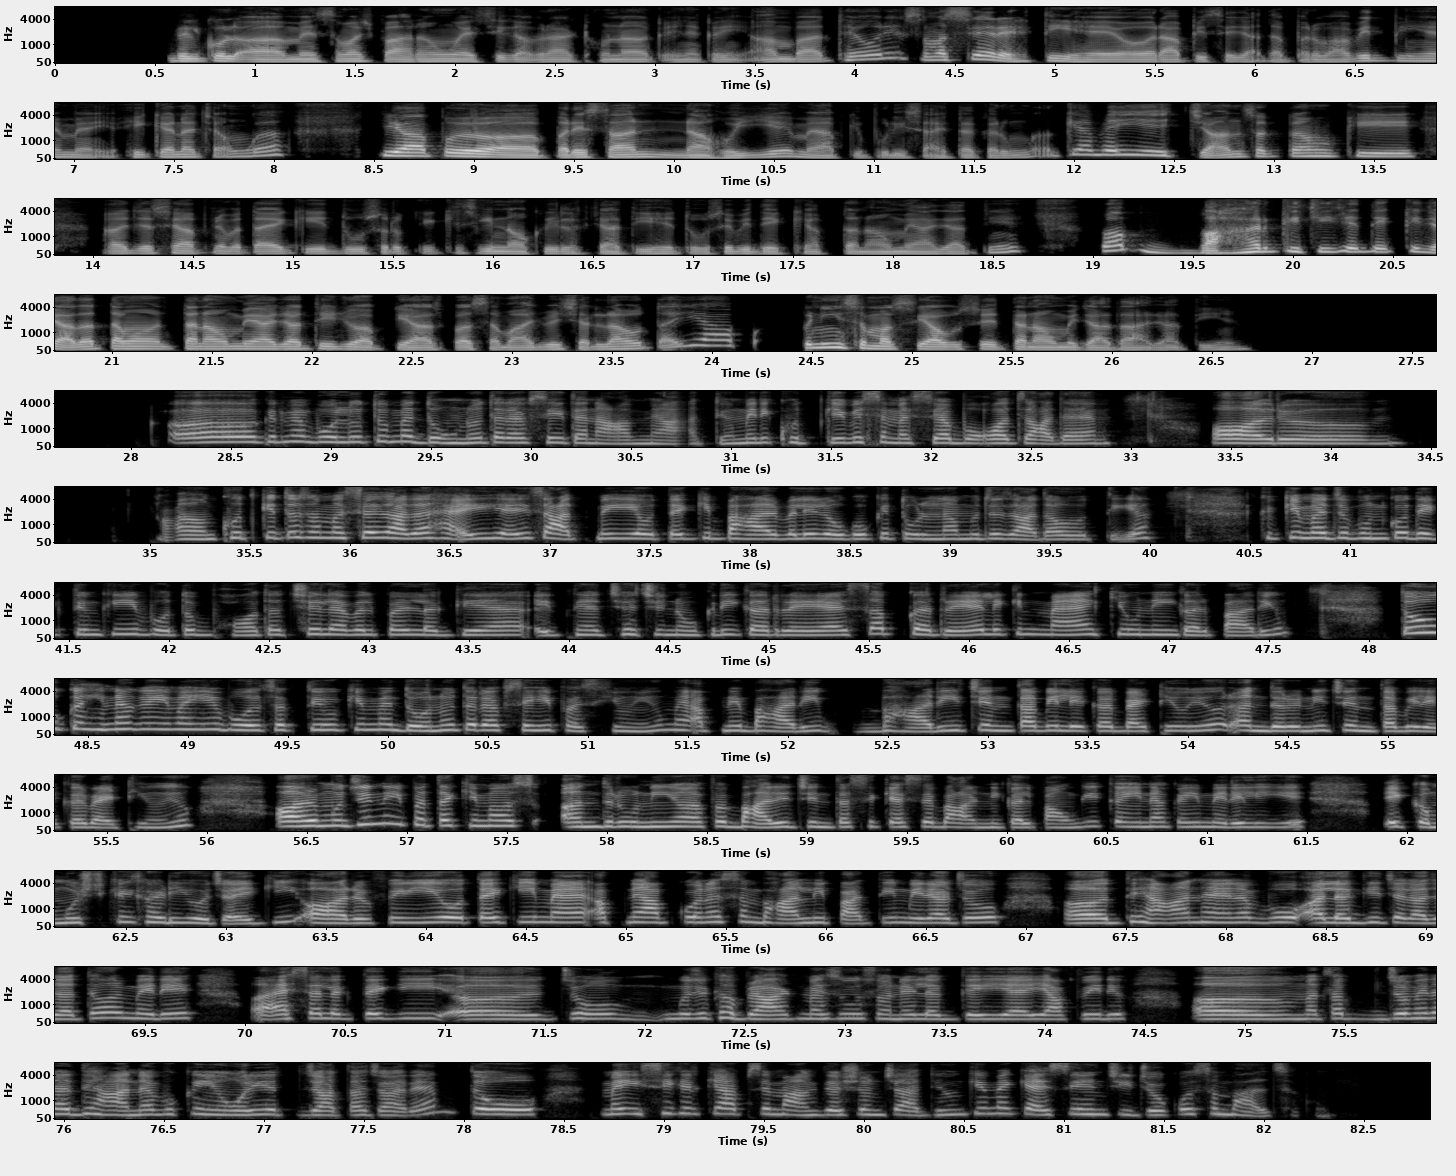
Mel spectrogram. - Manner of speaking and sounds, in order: in English: "लेवल"
- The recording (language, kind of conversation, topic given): Hindi, advice, तनाव अचानक आए तो मैं कैसे जल्दी शांत और उपस्थित रहूँ?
